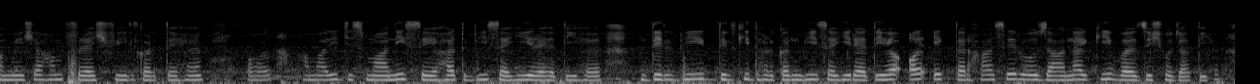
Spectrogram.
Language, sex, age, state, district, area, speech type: Urdu, female, 18-30, Delhi, Central Delhi, urban, spontaneous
